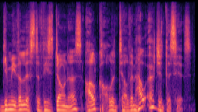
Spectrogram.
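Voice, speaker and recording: A man's voice: lowish voice, moderate pace, slightly rough, no room sound. A man playing an aging, proud scientist in audiobook dialogue, earnest and emphatic as he lectures on his obsession. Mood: urgent, lecturing.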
